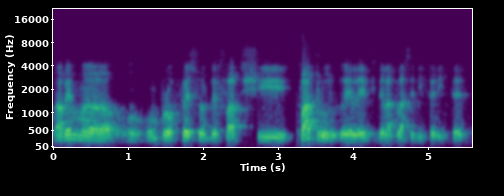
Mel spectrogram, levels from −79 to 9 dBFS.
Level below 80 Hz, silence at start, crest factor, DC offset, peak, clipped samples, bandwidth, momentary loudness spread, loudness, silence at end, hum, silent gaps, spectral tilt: -70 dBFS; 0 s; 16 dB; under 0.1%; -2 dBFS; under 0.1%; 6 kHz; 10 LU; -18 LUFS; 0.1 s; none; none; -7 dB/octave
